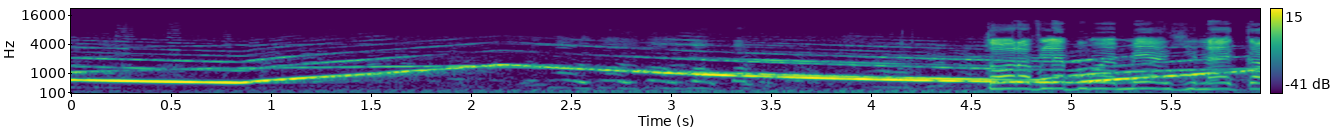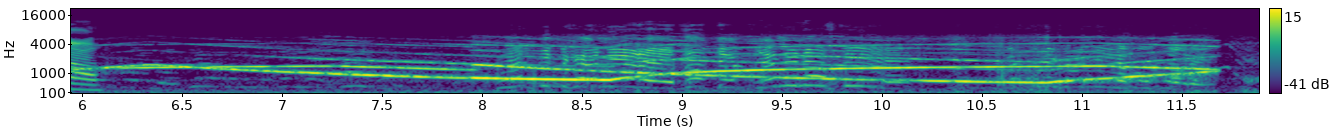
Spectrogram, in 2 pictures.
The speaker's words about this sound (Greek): Σιρήνε από πυροσβεστικά οχήματα και περιπολικά ουρλιάζουν.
